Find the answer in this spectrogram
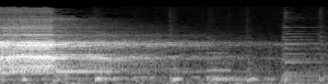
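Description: A cartoon 'wrong answer' buzzer sound effect, sounding once and fading out over about a second and a half, marking the crossed-out label as rejected. Light background music plays underneath.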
